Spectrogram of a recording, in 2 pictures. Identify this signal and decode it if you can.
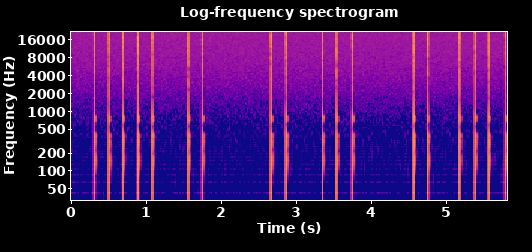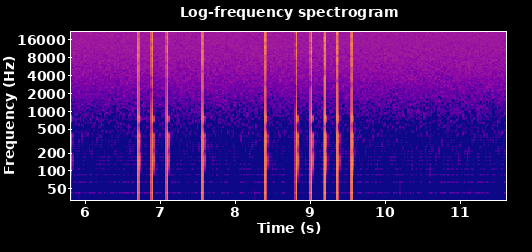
Tap code, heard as knocks on wood, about 5 knocks a second. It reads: WHILE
